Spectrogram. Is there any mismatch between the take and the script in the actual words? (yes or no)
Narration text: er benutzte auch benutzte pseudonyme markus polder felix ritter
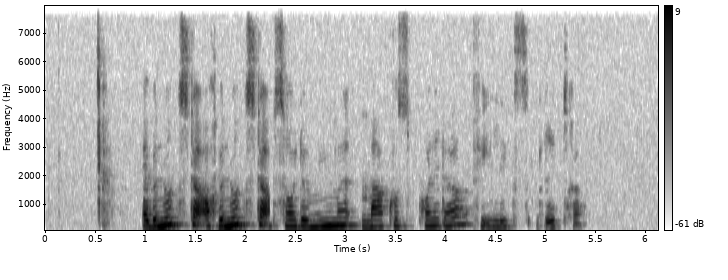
no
